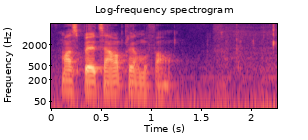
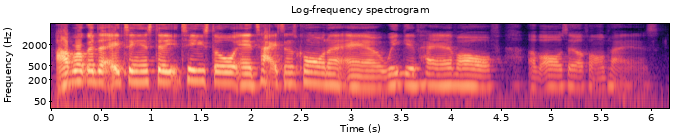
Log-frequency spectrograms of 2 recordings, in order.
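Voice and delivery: higher, lilting; mock campy guy; 4 semitones higher, 8 dB louder, slower than usual. Solicitor introducing himself, lilting and high. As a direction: sing the name out lightly.

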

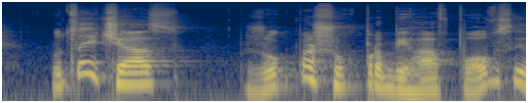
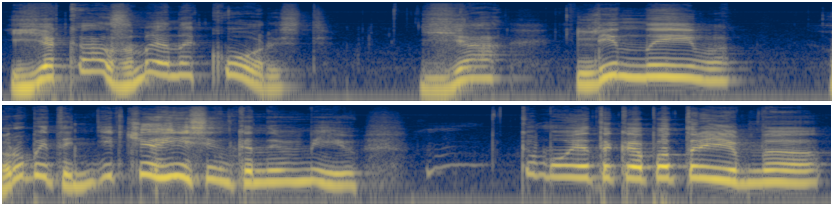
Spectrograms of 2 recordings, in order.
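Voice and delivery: near tears; 11 semitones higher, 6 dB louder than usual. A narrator's reading. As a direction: whimper it close to crying. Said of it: "майже плакала гусениця". (гусениця майже плаче)

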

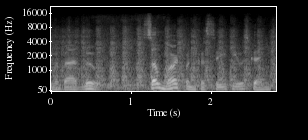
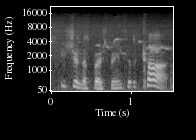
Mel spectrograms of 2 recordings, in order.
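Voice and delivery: high, huffy accusation; 9 semitones higher than usual. A narrator's reading. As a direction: blame your twin in a huff. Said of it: "huffed Bill".

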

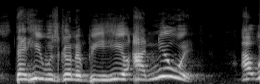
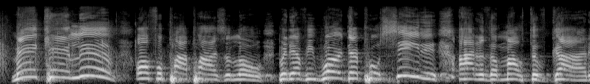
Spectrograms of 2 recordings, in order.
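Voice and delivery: loud, rising preacher's call; full-force preaching; 6 dB louder than usual. Acted. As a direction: drive it home to the congregation.

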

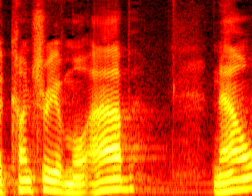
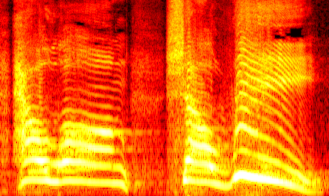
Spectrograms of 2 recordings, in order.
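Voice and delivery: furious drawn-out yell, much higher and louder; angry shout; 12 semitones higher, 15 dB louder, much slower than usual. Retold or imitated. Moses shouting angrily at the complaining Israelites, slow furious yell. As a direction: bellow it slowly in rage. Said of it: "in his anger, he says".

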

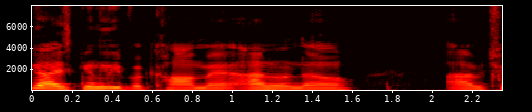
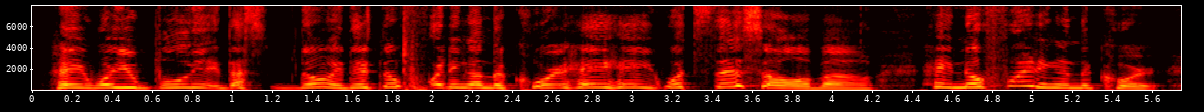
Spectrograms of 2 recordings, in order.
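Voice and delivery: much higher put-on voice, scolding the fighters; referee breaking up fight; 11 semitones higher, 3 dB louder than usual. Official stopping a fight between players on the court, high scolding voice.

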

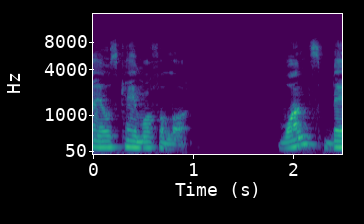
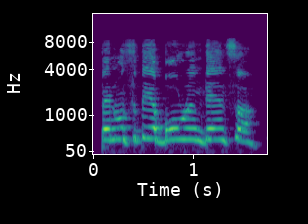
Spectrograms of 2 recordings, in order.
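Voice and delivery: much higher, louder gushing reveal; mother announcing the news to the father, much higher and thrilled; excited announcement; 6 dB louder than usual. A narrator's reading. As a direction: burst out with the big news. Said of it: "Mum chimed in".

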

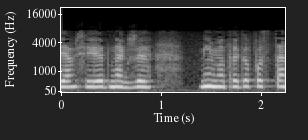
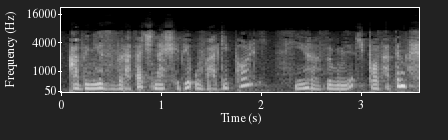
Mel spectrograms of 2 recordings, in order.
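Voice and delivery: ordinary delivery

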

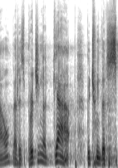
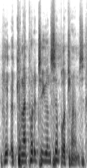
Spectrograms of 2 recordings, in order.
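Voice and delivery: normal talking voice

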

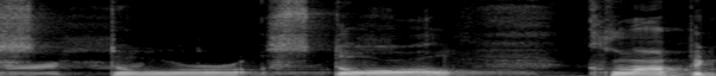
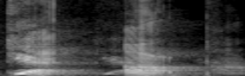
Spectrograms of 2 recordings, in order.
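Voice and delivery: high, loud punched command; whinny it like a horse; 8 semitones higher, 6 dB louder than usual. A narrator's reading. Horse ordering the sheep out, high loud whinny. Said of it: "whinnied horse".

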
